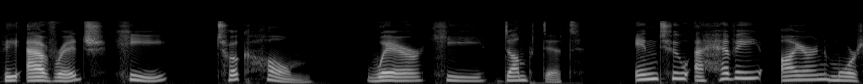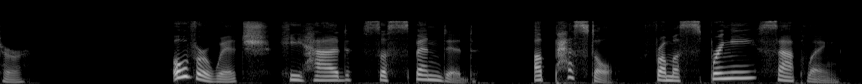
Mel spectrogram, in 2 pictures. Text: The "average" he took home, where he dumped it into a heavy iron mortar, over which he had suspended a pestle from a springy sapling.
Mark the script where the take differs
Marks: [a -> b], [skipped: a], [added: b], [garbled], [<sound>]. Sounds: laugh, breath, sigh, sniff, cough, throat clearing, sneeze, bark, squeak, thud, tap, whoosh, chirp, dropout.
The "average" he took home, where he dumped it into a heavy iron mortar, over which he had suspended a pestle from a springy sapling.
